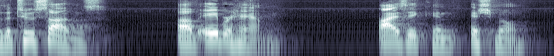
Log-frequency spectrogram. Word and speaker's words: Isaac: born some years before isach or Isaac excuse me was was born that was a little Spanish pronunciation that slipped out there it sometimes does that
